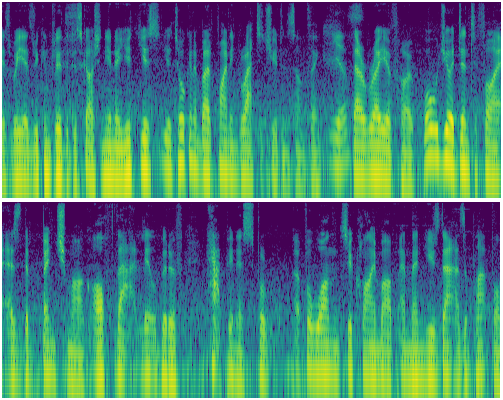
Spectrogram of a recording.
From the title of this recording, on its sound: Live from IGCF 2022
